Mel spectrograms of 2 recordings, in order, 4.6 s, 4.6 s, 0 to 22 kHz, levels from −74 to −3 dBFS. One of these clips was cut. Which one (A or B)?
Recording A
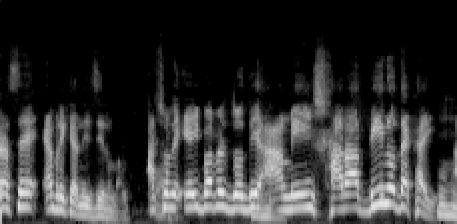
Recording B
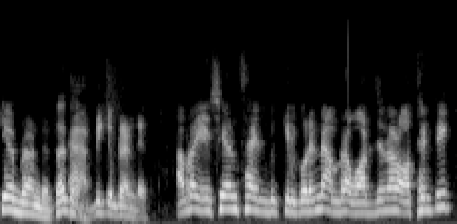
B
